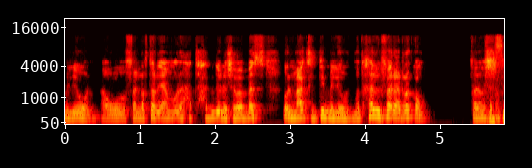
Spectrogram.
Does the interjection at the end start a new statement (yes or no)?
no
